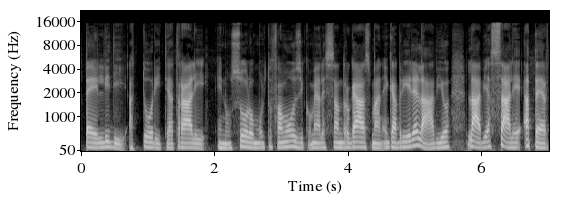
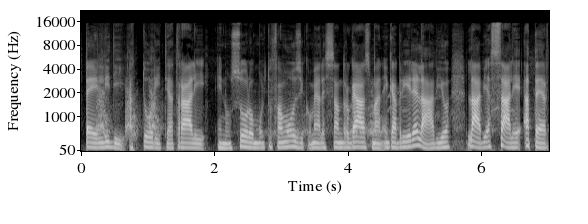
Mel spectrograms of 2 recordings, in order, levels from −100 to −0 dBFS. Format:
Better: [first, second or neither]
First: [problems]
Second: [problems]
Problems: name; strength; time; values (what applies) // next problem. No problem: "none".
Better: first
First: none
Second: animal sounds; noticeable; throughout; 15 dB below the speech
